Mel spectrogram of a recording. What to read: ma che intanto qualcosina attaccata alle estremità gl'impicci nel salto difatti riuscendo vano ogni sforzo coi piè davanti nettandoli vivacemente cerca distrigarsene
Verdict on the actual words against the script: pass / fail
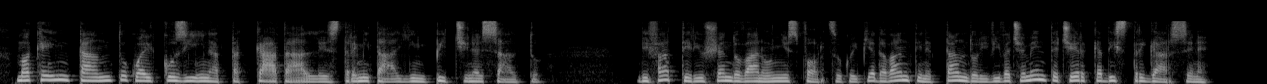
pass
